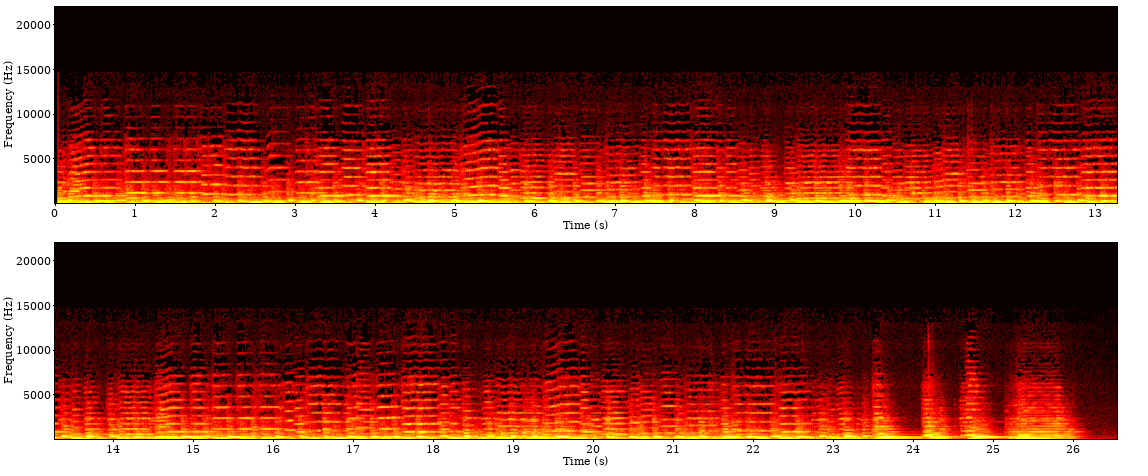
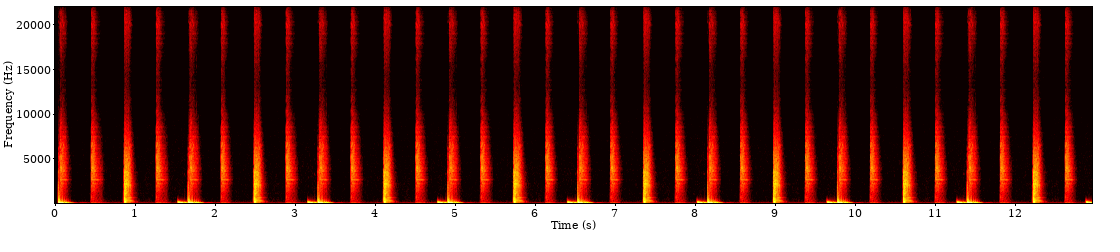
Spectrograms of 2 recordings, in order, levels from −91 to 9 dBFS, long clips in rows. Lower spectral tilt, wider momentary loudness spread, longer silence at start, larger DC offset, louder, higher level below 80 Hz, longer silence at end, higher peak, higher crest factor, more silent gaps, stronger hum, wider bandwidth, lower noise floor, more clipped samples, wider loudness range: first, -7.5 dB/octave vs -6 dB/octave; second, 5 LU vs 19 LU; about the same, 0.05 s vs 0.05 s; neither; about the same, -16 LUFS vs -16 LUFS; second, -42 dBFS vs -20 dBFS; first, 0.45 s vs 0 s; about the same, 0 dBFS vs 0 dBFS; about the same, 16 dB vs 16 dB; neither; neither; second, 7.8 kHz vs 9.4 kHz; first, -47 dBFS vs -35 dBFS; neither; about the same, 1 LU vs 2 LU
